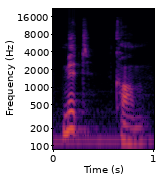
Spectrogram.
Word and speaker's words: mitkommen: It is important to know that when pronouncing separable prefix verbs, the prefix will be stressed, mitkommen.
